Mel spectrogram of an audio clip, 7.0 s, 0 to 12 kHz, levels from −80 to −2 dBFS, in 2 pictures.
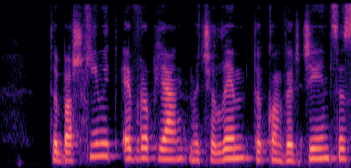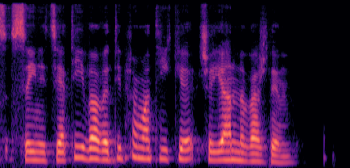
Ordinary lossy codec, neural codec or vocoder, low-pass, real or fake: AAC, 64 kbps; codec, 24 kHz, 1 kbps, SNAC; 10.8 kHz; fake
